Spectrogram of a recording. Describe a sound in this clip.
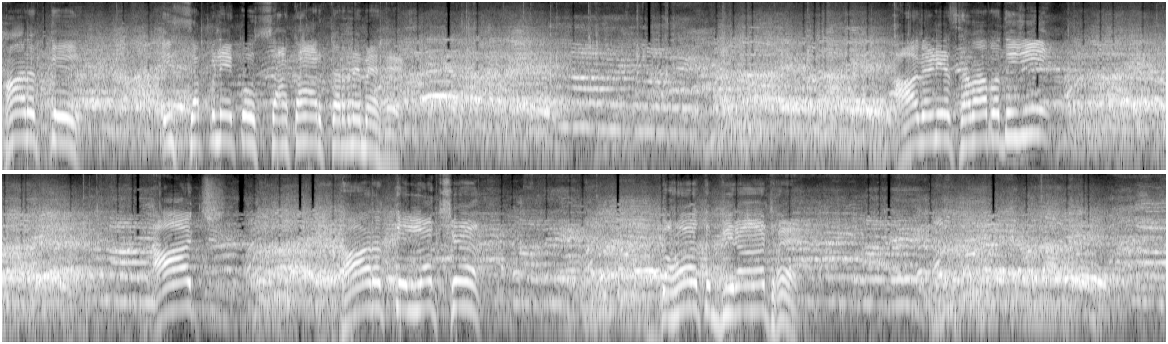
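An elderly man speaks forcefully into a microphone in a large hall.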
